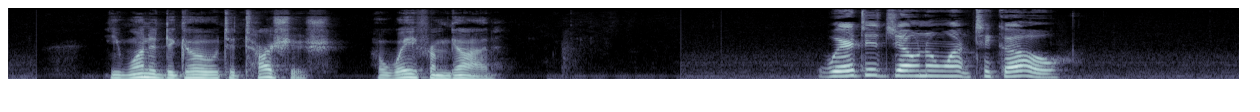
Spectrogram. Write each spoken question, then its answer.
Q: Where did Jonah want to go?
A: Jonah wanted to go to Tarshish.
